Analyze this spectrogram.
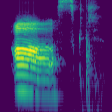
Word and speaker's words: asked: beginning ask and then just like looked it sounds like a but it's actually an ed asked and we've also seen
